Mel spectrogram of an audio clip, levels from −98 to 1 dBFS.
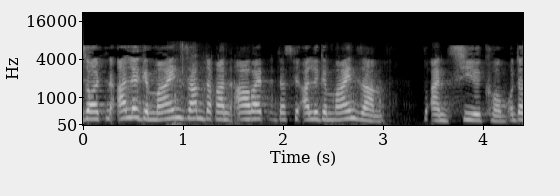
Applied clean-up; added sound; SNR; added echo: neural mask model DeepFilterNet 3.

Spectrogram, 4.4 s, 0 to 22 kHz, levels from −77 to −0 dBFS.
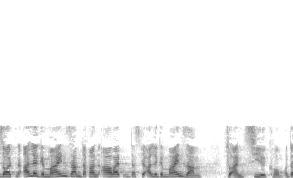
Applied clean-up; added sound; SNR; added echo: none; none; none; none.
